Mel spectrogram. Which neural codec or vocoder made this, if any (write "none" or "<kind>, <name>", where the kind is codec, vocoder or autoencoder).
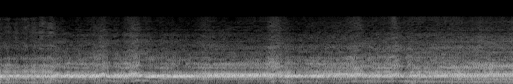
vocoder, WaveNeXt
